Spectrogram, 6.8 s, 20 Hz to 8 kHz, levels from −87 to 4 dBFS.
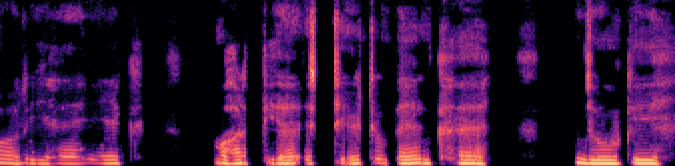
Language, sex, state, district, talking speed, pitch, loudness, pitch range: Hindi, male, Uttar Pradesh, Muzaffarnagar, 80 wpm, 170 Hz, -13 LUFS, 165-180 Hz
